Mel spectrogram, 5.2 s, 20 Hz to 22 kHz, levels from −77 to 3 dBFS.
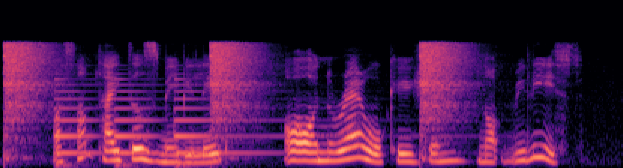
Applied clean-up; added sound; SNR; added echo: none; Hi-hat + Piano; 6 dB; none.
